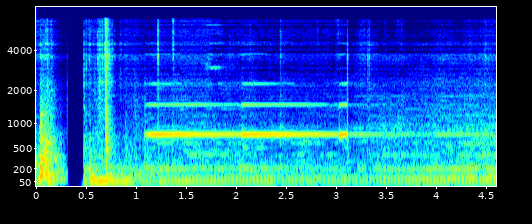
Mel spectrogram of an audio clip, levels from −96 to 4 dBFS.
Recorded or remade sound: remade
